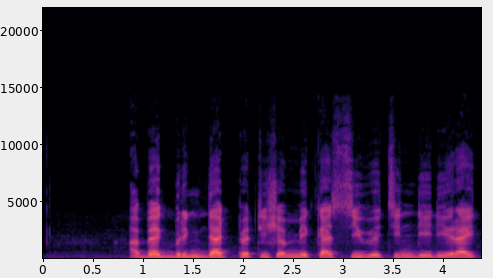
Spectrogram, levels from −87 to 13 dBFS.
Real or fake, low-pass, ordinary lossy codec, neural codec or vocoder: fake; 14.4 kHz; none; vocoder, 44.1 kHz, 128 mel bands every 512 samples, BigVGAN v2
